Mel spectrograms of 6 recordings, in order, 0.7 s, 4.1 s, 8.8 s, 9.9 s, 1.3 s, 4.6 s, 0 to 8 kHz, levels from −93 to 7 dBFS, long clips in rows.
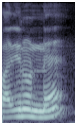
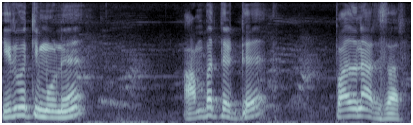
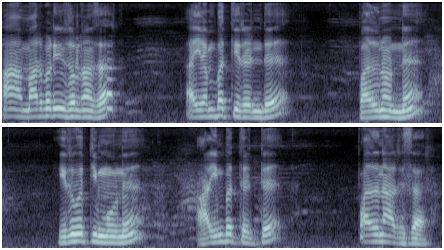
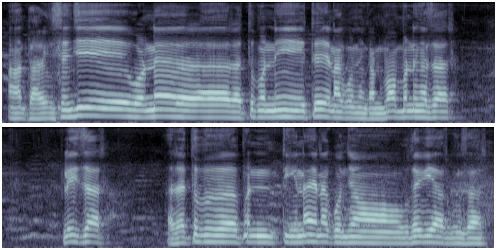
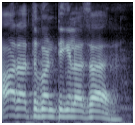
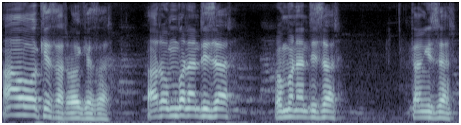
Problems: none marked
